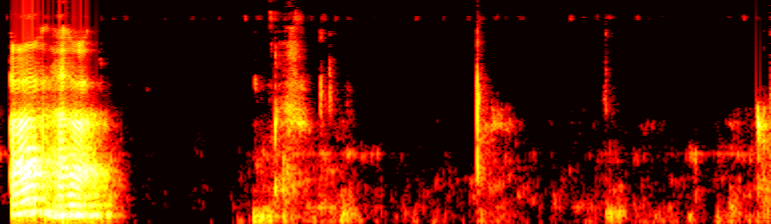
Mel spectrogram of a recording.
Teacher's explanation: Hamzah dan h. Tidak sampai ke dada, tidak ada yang makhraj dada, hanya tenggorokan bagian bawah.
